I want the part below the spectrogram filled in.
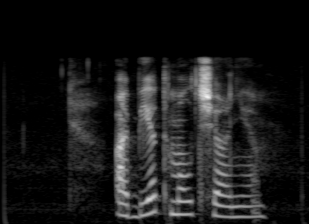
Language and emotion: Russian, neutral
